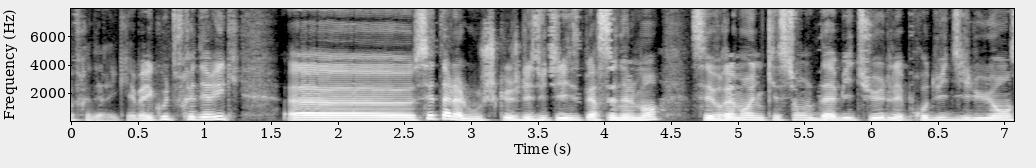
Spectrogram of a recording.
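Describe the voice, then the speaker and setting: A man's voice: mid-range voice, a little mellow, dry recording, clean studio sound. A man in his late thirties with a French accent, a hobby channel host casually reading and answering viewer questions, chatty and full of fillers. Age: 30s. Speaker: miniature painting channel host.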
